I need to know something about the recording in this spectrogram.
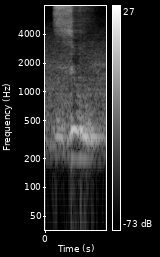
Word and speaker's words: dùng: And also because the tone mark here is dấu huyền, so it's going to be down a little bit. Dùng.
